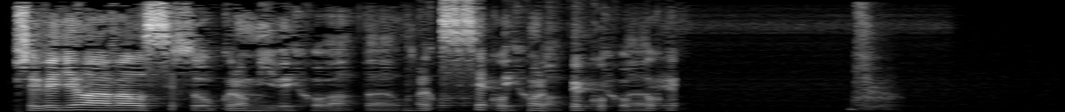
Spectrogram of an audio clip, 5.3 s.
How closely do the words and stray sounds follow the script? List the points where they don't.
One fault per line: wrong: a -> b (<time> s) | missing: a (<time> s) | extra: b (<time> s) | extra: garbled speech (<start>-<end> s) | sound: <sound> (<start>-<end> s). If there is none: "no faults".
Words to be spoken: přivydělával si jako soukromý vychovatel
missing: jako (0.9 s)
extra: garbled speech (2.1-3.4 s)
sound: sneeze (4.2-4.5 s)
